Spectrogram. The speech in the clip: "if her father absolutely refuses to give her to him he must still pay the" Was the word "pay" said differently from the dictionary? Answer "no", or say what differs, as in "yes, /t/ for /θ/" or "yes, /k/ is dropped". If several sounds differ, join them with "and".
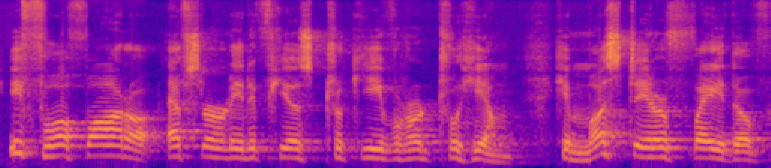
yes, /f/ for /p/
